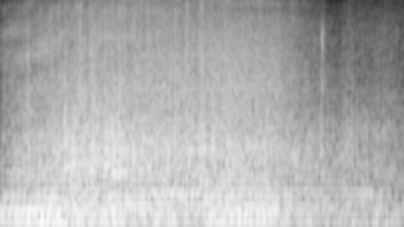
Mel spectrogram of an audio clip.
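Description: Car driving: steady road and engine noise with a low hum, dying down over the last two seconds as the car slows to a stop.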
